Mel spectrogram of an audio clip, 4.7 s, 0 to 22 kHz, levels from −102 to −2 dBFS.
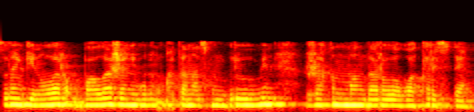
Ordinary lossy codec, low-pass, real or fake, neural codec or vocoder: none; 5.4 kHz; fake; codec, 16 kHz, 16 kbps, FunCodec, trained on Chinese and English, 50 frames a second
